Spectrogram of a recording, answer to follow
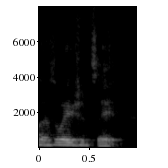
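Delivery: ordinary talk, nothing marked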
